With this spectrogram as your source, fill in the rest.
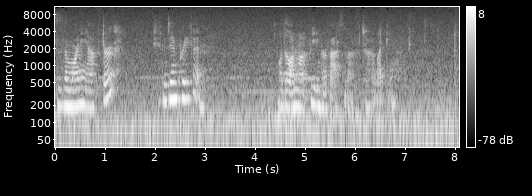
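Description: A young woman talks softly nearby.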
